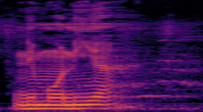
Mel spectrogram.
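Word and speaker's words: pneumonia: इसको पढ़ा जाता है साइकोलॉजी, निमोनिया, रिसेट। आर कब साइलेंट होता है?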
